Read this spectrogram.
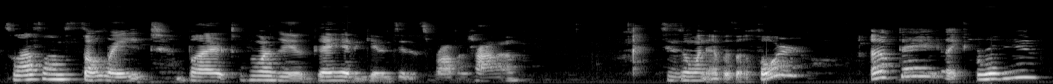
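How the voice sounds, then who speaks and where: With a medium-pitched, expressive, gravelly voice, a Southern woman in her twenties talks a little slowly through a casual TV review vlog. Tipsy and slightly slurring, she rambles, swears, and fills gaps with "like." The highs are cut off in the audio.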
